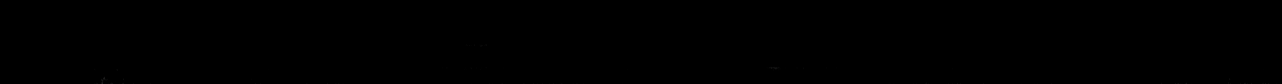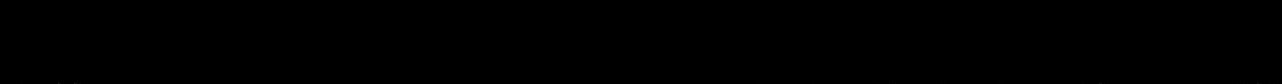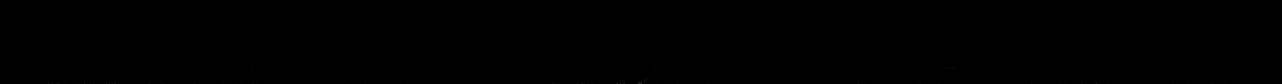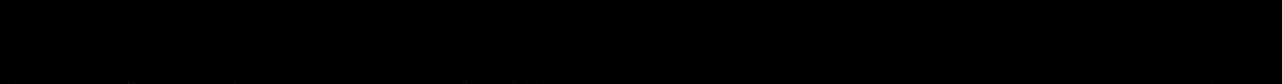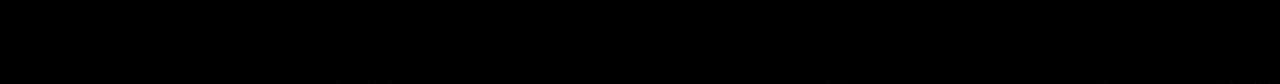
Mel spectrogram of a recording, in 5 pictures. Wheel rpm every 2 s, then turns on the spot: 190, 200, 200, 200, 200, 200, 200, 60, 0, 10, 180, 200, 200, 200, 200, 200, 200, 200, 200, 180, 160, 160, 170, 210, 230, 230, 240, 230, 230, 240, 240, 230.
none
